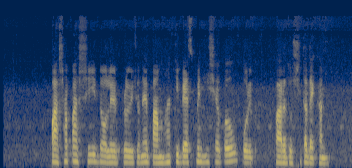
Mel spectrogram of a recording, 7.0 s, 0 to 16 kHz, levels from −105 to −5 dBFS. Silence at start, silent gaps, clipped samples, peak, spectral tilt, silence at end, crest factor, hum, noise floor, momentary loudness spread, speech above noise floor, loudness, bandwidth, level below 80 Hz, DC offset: 1.05 s; none; under 0.1%; -10 dBFS; -8.5 dB/octave; 0.45 s; 22 dB; none; -68 dBFS; 7 LU; 37 dB; -32 LUFS; 11 kHz; -66 dBFS; under 0.1%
